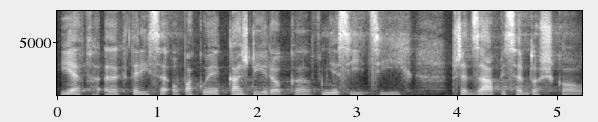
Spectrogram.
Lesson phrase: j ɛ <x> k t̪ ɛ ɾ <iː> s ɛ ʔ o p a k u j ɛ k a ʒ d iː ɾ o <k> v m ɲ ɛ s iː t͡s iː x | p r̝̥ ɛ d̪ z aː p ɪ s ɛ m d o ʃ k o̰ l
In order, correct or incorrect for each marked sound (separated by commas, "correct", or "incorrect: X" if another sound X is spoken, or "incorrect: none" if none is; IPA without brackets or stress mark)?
incorrect: f, correct, correct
